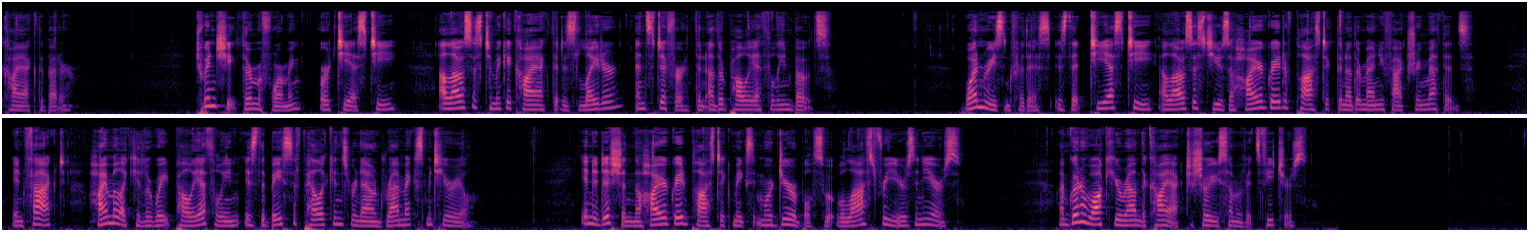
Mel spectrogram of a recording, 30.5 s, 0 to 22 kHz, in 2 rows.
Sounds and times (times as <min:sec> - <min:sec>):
Speech: 0:00.0 - 0:00.8, 0:02.0 - 0:08.4, 0:09.6 - 0:14.8, 0:15.4 - 0:20.0, 0:21.0 - 0:24.9, 0:25.8 - 0:28.4.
